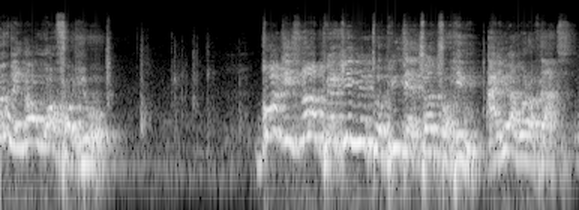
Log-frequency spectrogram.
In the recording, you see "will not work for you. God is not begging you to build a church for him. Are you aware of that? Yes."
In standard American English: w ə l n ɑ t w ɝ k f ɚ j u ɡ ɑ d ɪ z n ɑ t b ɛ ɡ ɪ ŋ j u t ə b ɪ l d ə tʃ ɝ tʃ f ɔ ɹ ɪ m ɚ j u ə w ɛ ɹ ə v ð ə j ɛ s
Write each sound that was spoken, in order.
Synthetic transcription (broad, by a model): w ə n ɑ t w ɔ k f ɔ j u ɡ ɑ d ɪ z n ɑ t b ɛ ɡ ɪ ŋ j u t ə b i d ə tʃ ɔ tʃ f ɔ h ɪ m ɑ j u ə w ɛ ɹ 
